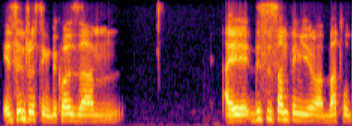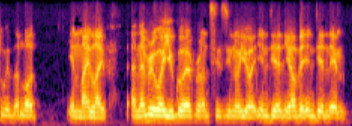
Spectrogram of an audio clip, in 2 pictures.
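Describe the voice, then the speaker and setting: A man with a gravelly, level voice that barely rises or falls. He answers as a musical guest in an easy, unhurried way. The audio is dry and dull. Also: medium pitch, dry recording. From Kenya. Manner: relaxed, unhurried, laughs easily. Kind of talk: casual interview answers.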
